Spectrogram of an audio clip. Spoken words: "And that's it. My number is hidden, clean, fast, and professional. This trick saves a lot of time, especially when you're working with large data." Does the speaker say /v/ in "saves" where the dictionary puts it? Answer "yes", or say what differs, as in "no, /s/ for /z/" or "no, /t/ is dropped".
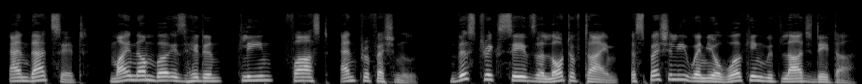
yes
